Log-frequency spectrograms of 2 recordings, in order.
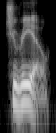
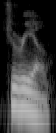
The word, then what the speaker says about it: Chourio: It's when I according to the baseball reference pronunciation, it is Chourio. Chourio, like Yeah. chew. Like we're emphasis on chew.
